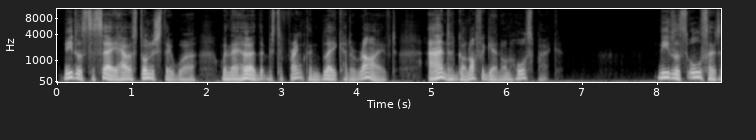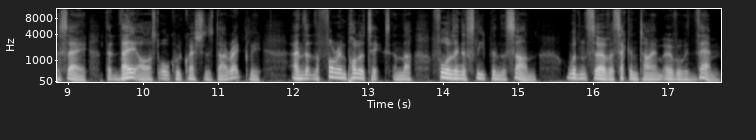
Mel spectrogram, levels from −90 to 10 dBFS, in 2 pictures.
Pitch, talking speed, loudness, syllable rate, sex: 125 Hz, 180 wpm, -19 LUFS, 5.6 syllables/s, male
